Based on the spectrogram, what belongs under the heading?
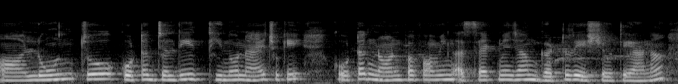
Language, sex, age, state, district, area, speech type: Sindhi, female, 18-30, Gujarat, Surat, urban, spontaneous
